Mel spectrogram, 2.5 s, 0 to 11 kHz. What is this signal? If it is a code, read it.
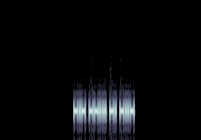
Morse code, heard as a keyed tone, about 67 wpm, 700 Hz. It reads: K7NX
